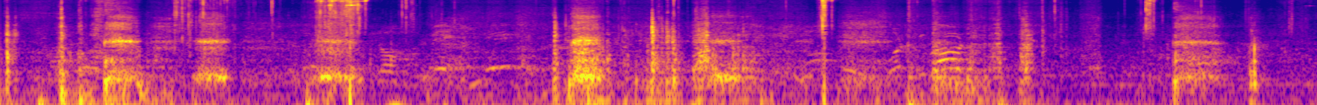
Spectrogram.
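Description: Loose coins clinking together in short, scattered clicks as they are gathered up by hand from a car's boot floor.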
